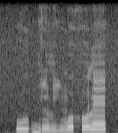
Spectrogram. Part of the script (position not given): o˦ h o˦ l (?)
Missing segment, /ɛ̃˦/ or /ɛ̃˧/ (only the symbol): ɛ̃˦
